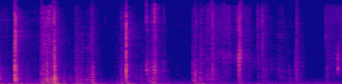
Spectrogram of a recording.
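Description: Paper being trimmed for a trifold craft project, a series of sharp, crisp snips and clicks spaced irregularly, close and fairly quiet, with no talking.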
